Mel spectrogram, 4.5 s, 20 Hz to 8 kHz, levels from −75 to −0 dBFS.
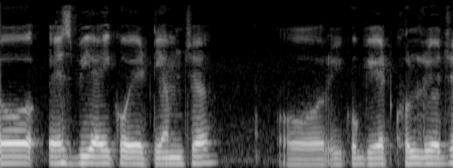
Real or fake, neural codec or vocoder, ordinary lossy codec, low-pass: real; none; AAC, 32 kbps; 7.2 kHz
